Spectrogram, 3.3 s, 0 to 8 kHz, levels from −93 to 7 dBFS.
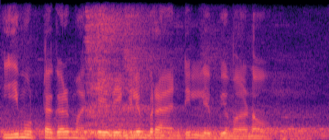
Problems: constant background noise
